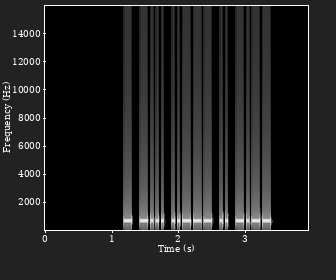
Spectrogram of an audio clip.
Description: Morse code, heard as a keyed tone, about 31 wpm, 700 Hz. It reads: TB2IY
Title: DXCC-100 Call Signs - 5 Characters - Repeated 2x - 30wpm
